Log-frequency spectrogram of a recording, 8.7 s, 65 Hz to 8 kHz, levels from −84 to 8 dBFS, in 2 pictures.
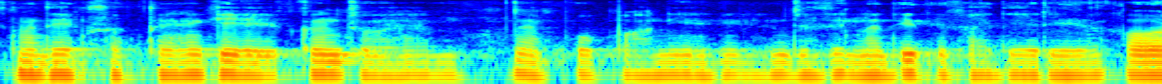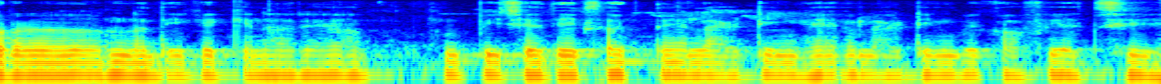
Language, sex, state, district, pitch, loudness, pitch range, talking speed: Hindi, male, Uttar Pradesh, Deoria, 110 Hz, -22 LUFS, 110-115 Hz, 165 wpm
